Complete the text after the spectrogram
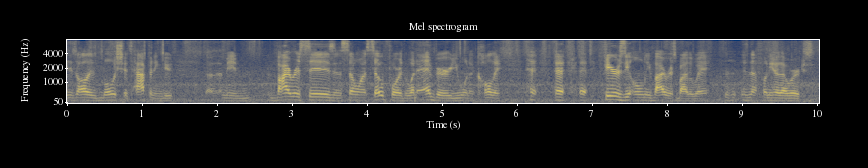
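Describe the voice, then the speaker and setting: A man with a mid-range voice delivers a rambling spiritual monologue, slangy and emphatic, full of repetition, free swearing and rhetorical questions. There is background noise behind him.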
